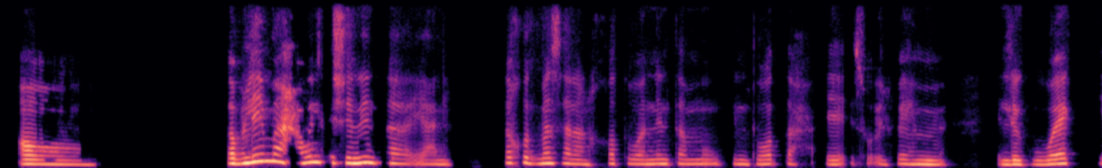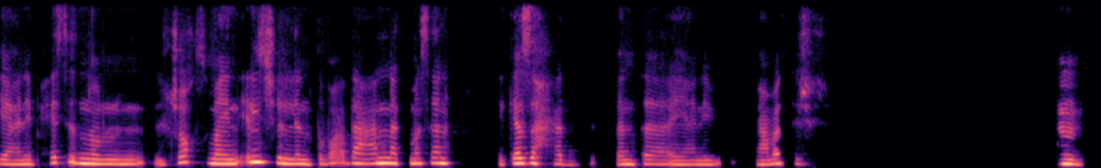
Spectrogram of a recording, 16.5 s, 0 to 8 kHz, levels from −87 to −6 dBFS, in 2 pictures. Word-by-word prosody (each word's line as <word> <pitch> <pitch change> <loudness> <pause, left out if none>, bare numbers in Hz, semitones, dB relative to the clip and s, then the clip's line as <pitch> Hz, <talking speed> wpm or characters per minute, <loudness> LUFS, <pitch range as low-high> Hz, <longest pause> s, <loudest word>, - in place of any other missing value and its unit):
آه. 200 -3 +1 1.1
طب 235 0 +5
ليه 310 +7 +10
ما 345 -2 +6
حاولتش 275 -1 +2
إن 250 0 +9
أنتَ 265 -2 +3
يعني 200 -4 -5 0.4
تاخُد 260 -2 -2
مثلًا 235 -4 0
خطوة 215 +3 -8
إن 210 +1 -2
أنتَ 220 0 -3
ممكن 210 -1 -7
توضّح 210 0 -8
آآ، 195 0 -5
سوء - - -15
الفهم 195 -1 -2 0.4
اللي 195 0 +2
جوّاك؟ 210 +5 0 0.2
يعني 200 -1 -3
بحيث 265 +8 -8
إنه 235 -5 +5
ال 210 +3 -2
الشخص 285 +8 -7
ما 225 -1 +3
ينقِلِش 295 +5 +4
الانطباع 215 +1 -1
ده 245 -1 -3
عنَّك 245 +1 +3
مثلًا 245 +1 +1 0.4
لكذا 245 +5 +2
حد، 210 -7 -10 0.3
فأنتَ 200 0 -3
يعني 190 -1 -6 0.2
ما 190 - -6
عمَلتِش 220 0 -8 1.8
إمم. 210 -3 +4
215 Hz, 140 wpm, -24 LUFS, 200-245 Hz, 1.8 s, ليه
